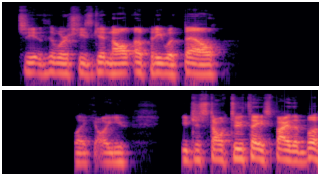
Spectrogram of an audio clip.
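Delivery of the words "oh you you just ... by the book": ordinary delivery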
